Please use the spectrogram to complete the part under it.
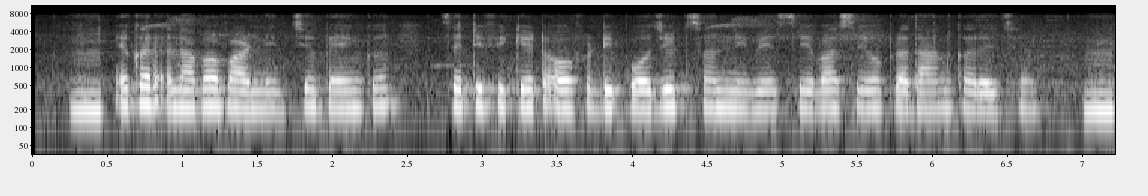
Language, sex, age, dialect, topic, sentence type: Maithili, female, 18-24, Eastern / Thethi, banking, statement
